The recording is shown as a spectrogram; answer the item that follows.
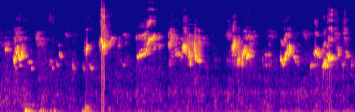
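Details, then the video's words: Sooty-headed bulbul in 'gacor' song: phrases of slurred, squeaky whistles and chatter, roughly one burst every second or two, with a sharp click near two seconds and a few faint low thumps early on. "Suara Cucak Ranting Gacor untuk Masteran ll Suara burung cucak rante"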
